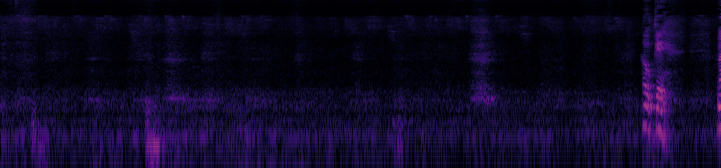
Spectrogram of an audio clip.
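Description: Feet thud softly on an exercise mat.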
